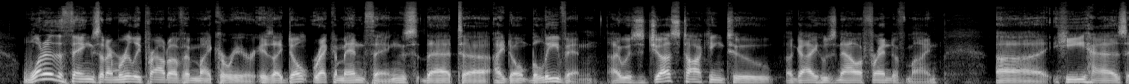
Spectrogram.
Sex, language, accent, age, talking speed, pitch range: male, English, American, 50-69, 205 wpm, 80-100 Hz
